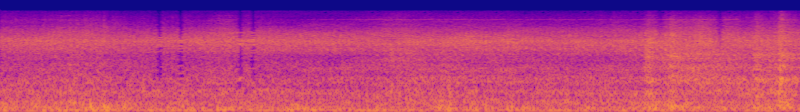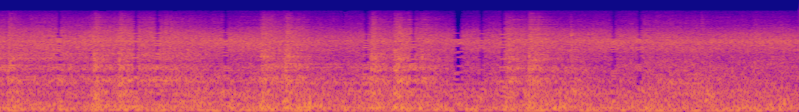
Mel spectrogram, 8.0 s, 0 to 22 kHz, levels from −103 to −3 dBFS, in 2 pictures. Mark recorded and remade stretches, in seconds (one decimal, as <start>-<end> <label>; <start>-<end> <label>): 0.0-1.5 recorded; 1.5-3.7 remade; 3.7-8.0 recorded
